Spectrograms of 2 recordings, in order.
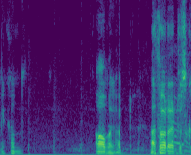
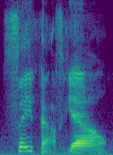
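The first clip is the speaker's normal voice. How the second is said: clumsy attempt at a Southern twang; 3 semitones higher, much slower than usual. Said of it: "I can't do a freaking redneck accent".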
